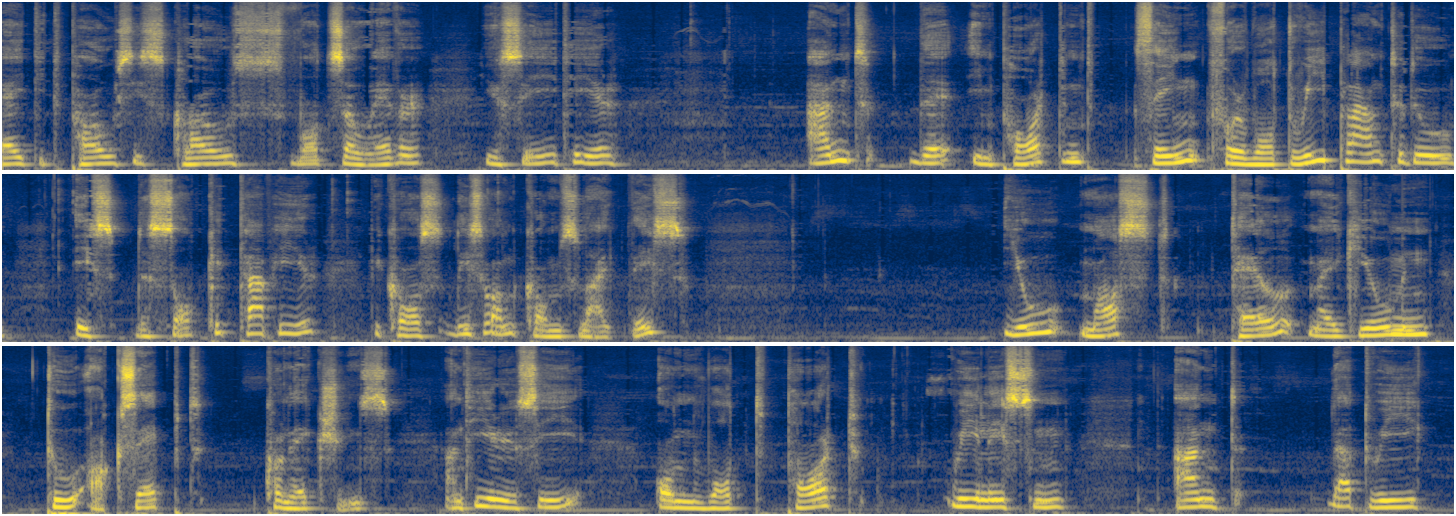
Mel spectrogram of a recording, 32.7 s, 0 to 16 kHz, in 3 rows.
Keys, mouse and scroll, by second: 3.7-5.1 click, 11.3 click, 23.7 click.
